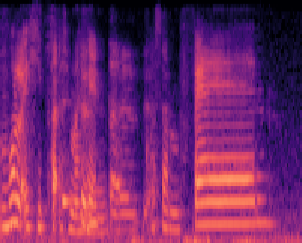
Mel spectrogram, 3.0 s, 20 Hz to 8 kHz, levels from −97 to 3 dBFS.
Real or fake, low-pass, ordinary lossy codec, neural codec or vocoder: real; 7.2 kHz; Opus, 24 kbps; none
